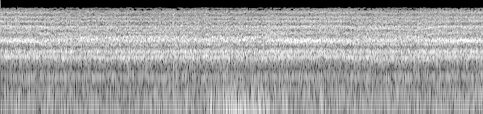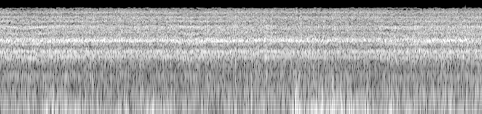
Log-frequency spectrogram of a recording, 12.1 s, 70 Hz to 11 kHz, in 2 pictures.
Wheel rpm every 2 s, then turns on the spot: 220, 220, 220, 230, 230, 230.
none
